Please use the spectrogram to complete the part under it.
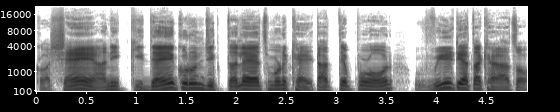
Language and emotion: Goan Konkani, disgusted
